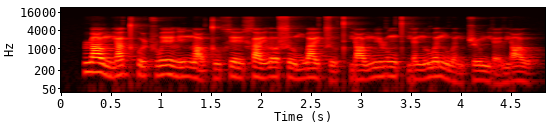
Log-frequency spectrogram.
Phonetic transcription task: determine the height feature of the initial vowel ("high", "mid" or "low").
low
